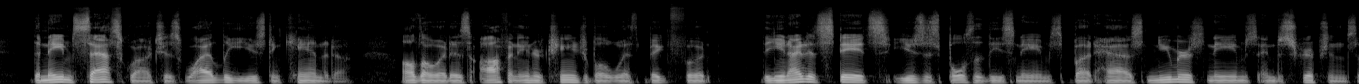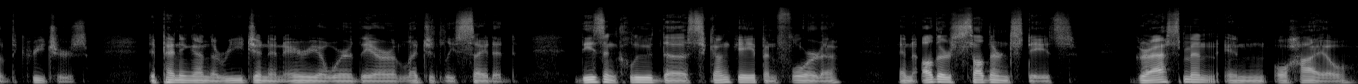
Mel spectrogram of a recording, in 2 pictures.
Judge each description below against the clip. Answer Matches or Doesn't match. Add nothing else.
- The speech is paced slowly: Matches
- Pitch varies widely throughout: Doesn't match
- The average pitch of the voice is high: Doesn't match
